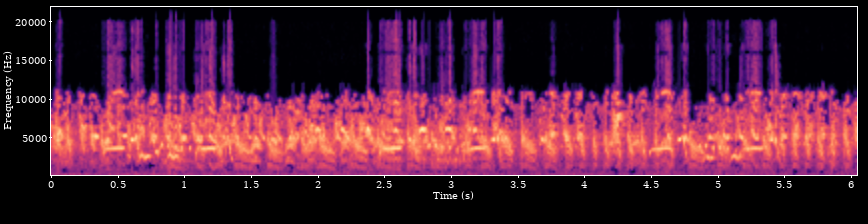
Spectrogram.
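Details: Small songbirds including ciblek, kutilang, trucuk, sogon and perenjak, played to pull birds down; a constant noisy mass of high chirps and short whistles overlapping, several birds calling at once.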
